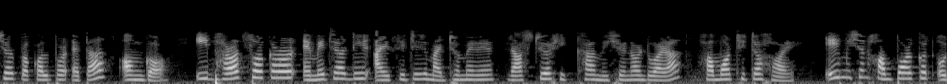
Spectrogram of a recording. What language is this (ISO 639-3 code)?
asm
